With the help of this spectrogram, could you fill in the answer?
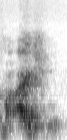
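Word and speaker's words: מעשר: Means tenth in the Hebrew and pronounced ma'ashra.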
